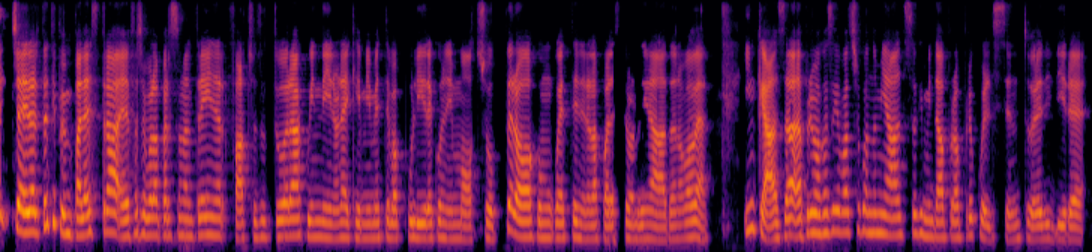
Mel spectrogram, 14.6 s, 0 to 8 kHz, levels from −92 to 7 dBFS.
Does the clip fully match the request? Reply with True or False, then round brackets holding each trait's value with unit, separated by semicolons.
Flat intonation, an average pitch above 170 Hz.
False (3.7 semitones; 185 Hz)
